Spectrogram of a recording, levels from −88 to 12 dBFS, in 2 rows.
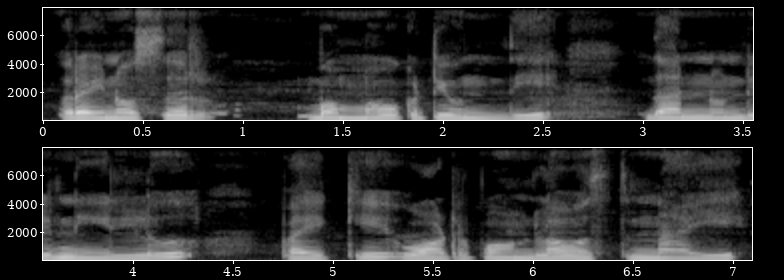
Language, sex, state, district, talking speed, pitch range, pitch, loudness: Telugu, female, Telangana, Hyderabad, 95 wpm, 200-215 Hz, 210 Hz, -19 LUFS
